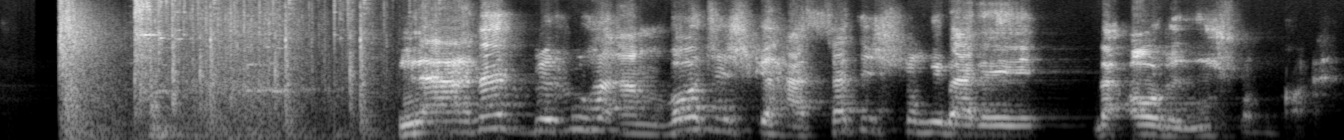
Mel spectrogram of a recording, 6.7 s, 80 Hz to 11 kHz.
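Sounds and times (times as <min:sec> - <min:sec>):
door slamming shut: 0:00.3 - 0:02.3
window glass rattling and shaking: 0:00.6 - 0:02.3
speech: 0:02.0 - 0:06.7.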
